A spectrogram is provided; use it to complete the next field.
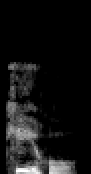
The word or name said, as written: keyhole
